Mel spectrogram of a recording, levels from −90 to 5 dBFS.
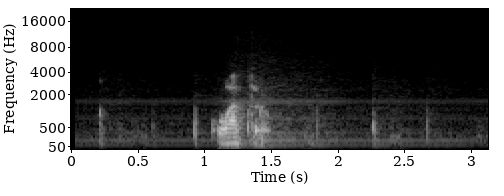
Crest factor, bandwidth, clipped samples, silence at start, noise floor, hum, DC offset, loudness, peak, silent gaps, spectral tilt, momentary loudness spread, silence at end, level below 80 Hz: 24 dB; 5.8 kHz; under 0.1%; 0.9 s; -61 dBFS; none; under 0.1%; -25 LUFS; -6 dBFS; none; -8.5 dB/octave; 28 LU; 1.65 s; -74 dBFS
